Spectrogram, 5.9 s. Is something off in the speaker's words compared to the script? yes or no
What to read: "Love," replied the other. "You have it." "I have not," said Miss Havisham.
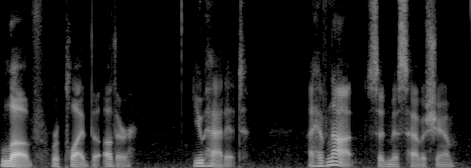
yes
